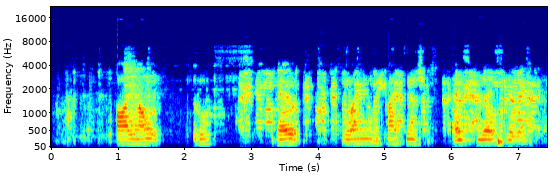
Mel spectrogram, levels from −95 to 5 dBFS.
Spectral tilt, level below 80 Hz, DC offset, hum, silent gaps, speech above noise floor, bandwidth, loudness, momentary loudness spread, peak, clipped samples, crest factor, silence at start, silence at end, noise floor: -6 dB/octave; -66 dBFS; under 0.1%; none; none; 26 dB; 7.2 kHz; -19 LUFS; 15 LU; -2 dBFS; under 0.1%; 18 dB; 0.2 s; 0 s; -45 dBFS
